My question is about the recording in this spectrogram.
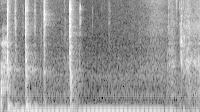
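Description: Computer keyboard keys being pressed: a few quick keystrokes close together, then one more a moment later, as a command is typed and entered.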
